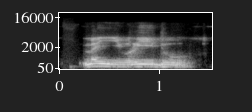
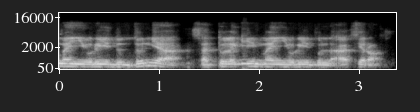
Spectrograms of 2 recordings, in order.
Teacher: Jadi bila nun mati bertemu dengan ya, bagi riwayat khalaf dibaca dengan idgham bila gunnah.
